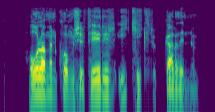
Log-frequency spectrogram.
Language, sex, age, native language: Icelandic, male, 40-49, Icelandic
